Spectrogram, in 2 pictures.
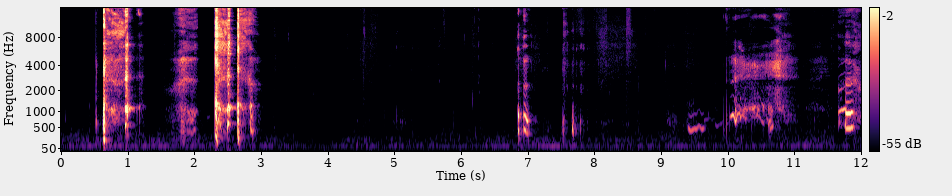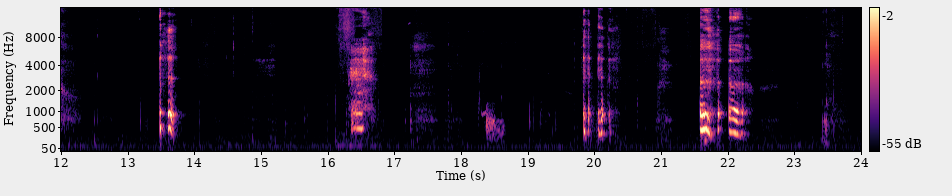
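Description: An infant gives repeated short coughs, some in quick pairs, with soft whimpers between them in a quiet room.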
